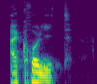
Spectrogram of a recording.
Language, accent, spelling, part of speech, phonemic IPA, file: French, France, acrolithe, adjective, /a.kʁɔ.lit/, LL-Q150 (fra)-acrolithe.wav
- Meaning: acrolith, acrolithic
